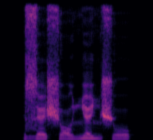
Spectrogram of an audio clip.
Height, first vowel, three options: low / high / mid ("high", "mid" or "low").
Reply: mid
